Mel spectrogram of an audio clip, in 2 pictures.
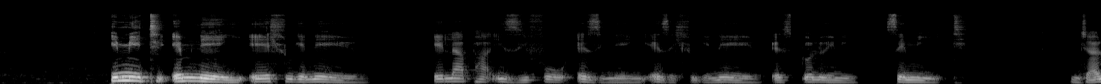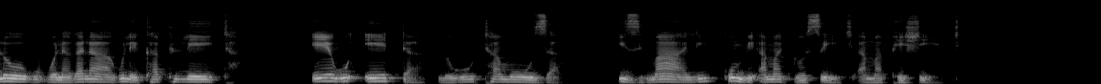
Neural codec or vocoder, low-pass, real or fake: none; 10.8 kHz; real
